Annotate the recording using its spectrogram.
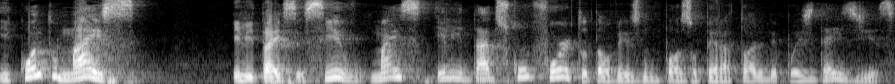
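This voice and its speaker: The voice has a dark, mellow tone, moves at a fairly slow pace, and shows very wide pitch swings. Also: man. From interior of Brazil. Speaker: dental surgeon. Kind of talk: lecture.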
